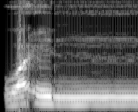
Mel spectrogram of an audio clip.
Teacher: وإن نون مشدد ہے، ایک الف کی مقدار اس میں ٹھہریں گے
